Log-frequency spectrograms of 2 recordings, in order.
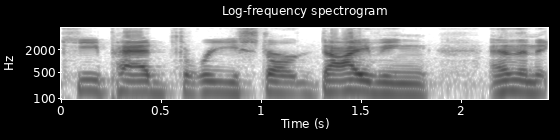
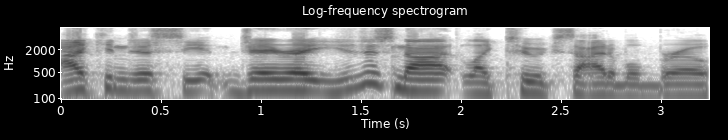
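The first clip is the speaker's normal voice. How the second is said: ordinary delivery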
